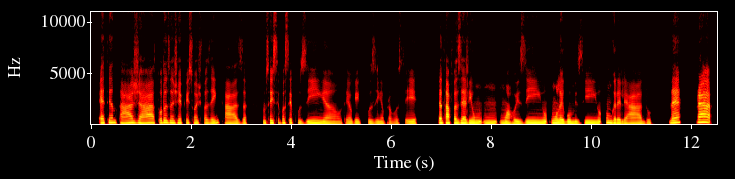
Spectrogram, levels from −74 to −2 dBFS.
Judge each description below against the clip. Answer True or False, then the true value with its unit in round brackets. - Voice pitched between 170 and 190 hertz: True (185 Hz)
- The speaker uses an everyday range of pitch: False (2.3 semitones)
